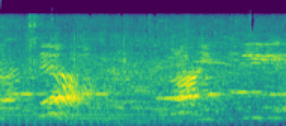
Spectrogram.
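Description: An announcer's voice carried over a public-address system to an open-air arena crowd, with a thin steady ringing tone underneath.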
